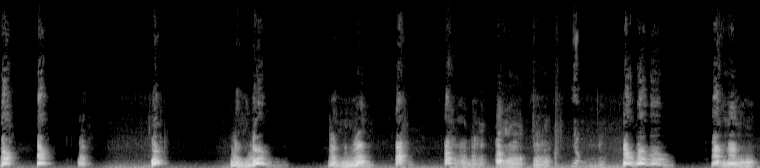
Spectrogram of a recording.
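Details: A Basset Hound protests angrily at being told no, giving a few sharp barks and then drawn-out, rough baying howls.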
